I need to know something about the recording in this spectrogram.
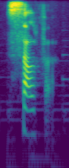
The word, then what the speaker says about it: sulphur: make it fun it's spelled s-u-l-p-h-u-r but it's pronounced sulfa sulfur can you believe it no ph sound just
